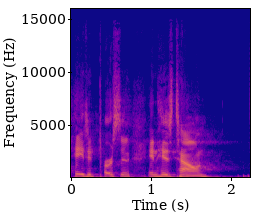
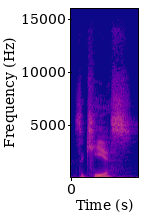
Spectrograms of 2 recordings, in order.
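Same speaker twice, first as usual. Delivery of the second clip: very soft, low, loving call of the name Zacchaeus; said with love; 10 semitones lower, 11 dB quieter than usual. Shown as a demonstration. Pastor showing how Jesus said the name with love. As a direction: breathe the name gently, full of love. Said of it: "said in a tone of love".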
